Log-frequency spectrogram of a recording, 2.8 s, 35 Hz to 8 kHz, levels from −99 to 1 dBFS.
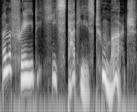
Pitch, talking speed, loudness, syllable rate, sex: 160 Hz, 130 wpm, -17 LUFS, 3.0 syllables/s, male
